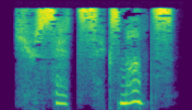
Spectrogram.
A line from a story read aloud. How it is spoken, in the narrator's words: whispered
